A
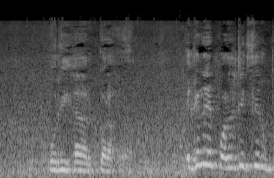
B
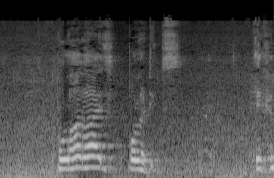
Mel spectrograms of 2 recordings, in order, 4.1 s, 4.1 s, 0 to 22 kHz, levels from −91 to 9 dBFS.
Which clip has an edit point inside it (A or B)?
A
